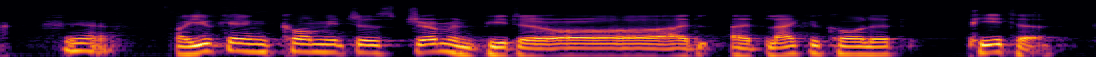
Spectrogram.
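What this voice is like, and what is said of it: German-accented English. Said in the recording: “Your accent is awesome. ... Your accent's great.”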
